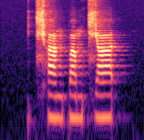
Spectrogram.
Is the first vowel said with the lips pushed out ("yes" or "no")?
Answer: no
